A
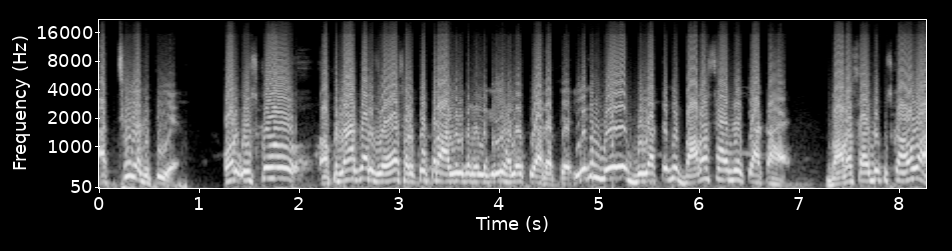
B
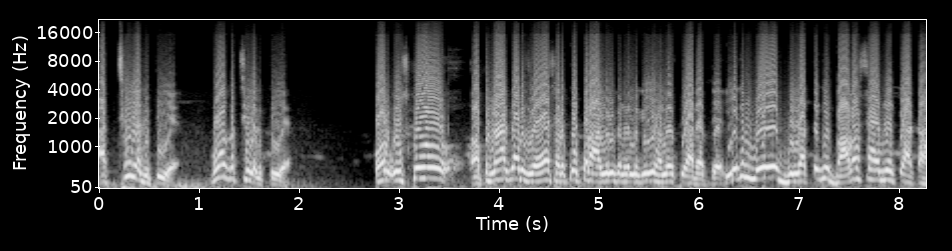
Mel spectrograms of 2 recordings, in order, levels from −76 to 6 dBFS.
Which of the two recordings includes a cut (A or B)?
A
